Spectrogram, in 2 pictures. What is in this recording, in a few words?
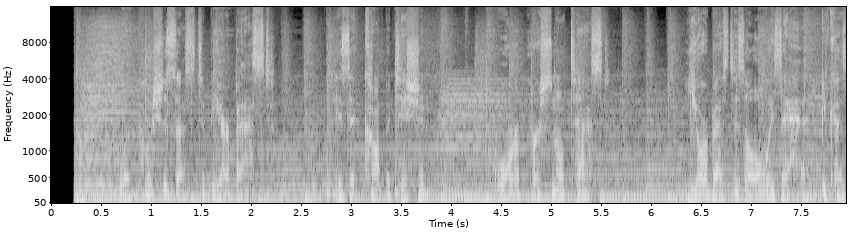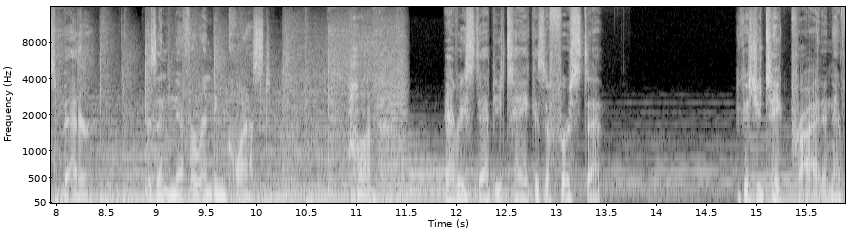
Commercials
